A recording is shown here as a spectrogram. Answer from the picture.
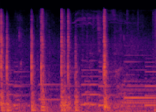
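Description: Background music with held notes over several sharp clacks and a mechanical hum from an old cage lift moving between floors.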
